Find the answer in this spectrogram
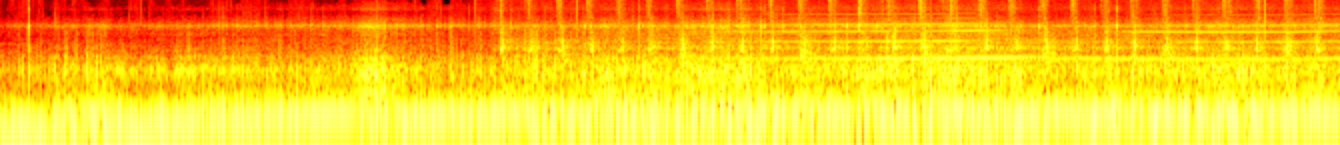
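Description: Motorcycle engine pulling up through the revs in the first few seconds, then running steadily at cruising speed. A quick, regular ticking joins it from about four seconds in.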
